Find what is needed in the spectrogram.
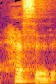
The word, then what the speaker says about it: hesed: You say it like that, hesed, H-E-S-E-D, right? You can get a little more technical in the way you pronounce it, but I don't want to scratch the back of my throat today by saying it properly, hesed, right?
